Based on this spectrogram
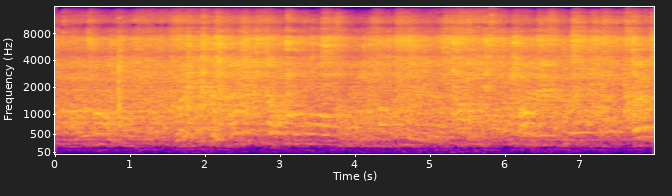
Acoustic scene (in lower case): restaurant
